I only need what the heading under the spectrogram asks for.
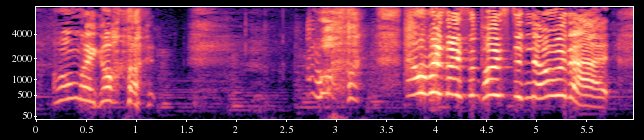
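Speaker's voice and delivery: loud, slow laughter close to crying. Playing a game on stream, unable to stop laughing, close to tears. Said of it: "I can't stop laughing and feeling like crying".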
